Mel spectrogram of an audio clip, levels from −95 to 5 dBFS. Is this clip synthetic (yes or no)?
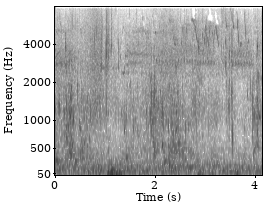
yes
